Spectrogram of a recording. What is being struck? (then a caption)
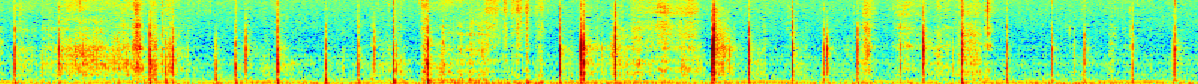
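Thin cardboard cutout. A flat, thin, solid cutout of brown kraft cardboard (possibly thin fibreboard) in the shape of a cat's head is held in one hand and scratched with the long nails of the other. Many short, dry, crisp scratches and ticks sound in an uneven rhythm, each dying away almost instantly. A steady low hum runs underneath throughout.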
